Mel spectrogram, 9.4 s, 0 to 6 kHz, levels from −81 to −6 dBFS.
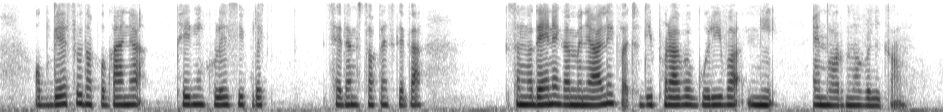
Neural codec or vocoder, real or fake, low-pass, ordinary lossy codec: codec, 24 kHz, 1 kbps, SNAC; fake; 5.4 kHz; none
